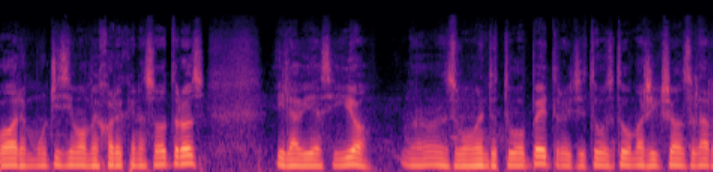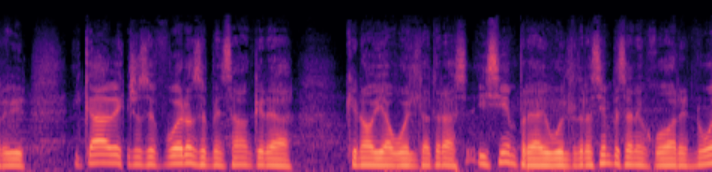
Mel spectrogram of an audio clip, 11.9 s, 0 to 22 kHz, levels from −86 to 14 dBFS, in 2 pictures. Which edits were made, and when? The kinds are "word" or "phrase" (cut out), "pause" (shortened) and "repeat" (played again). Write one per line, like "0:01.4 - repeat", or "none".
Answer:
0:05.1 - phrase
0:07.0 - word
0:08.8 - word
